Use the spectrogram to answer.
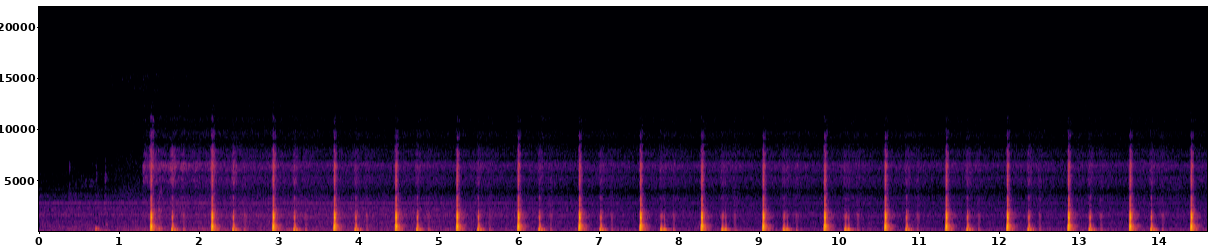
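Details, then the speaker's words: Teaching recording of an S3 (ventricular) gallop: regular heartbeat near 80 a minute with a soft extra third sound just after S2, heard as "ta ta-ta". "fíjense cómo suena justo después de lejos del ruido accesorio suena ta ta ta ta ta ta"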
